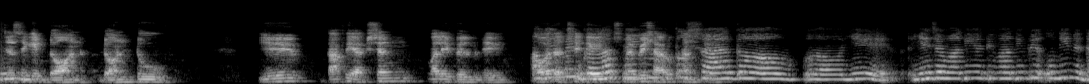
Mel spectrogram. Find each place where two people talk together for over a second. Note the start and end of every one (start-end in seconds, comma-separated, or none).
5.3-7.2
